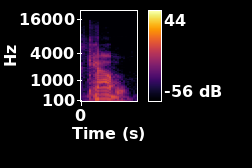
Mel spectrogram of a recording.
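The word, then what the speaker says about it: Cabell: I never knew how to pronounce the county that's home to, uh, to Huntington, but it's Cabbell, uh, county, and I'm not surprised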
